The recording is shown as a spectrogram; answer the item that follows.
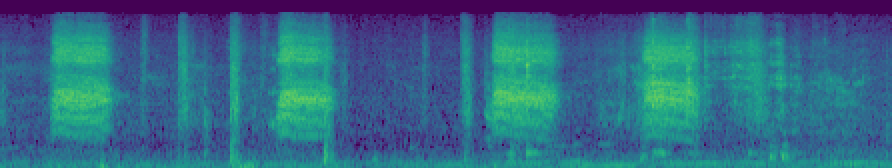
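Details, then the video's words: Lone crow perched in a tree, giving four harsh, drawn-out caws at roughly two-second intervals, with softer clicks and faint background noise between calls. "Emotional Crow Crying Alone on Tree"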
